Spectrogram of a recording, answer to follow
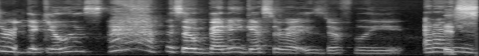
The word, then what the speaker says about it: Bene Gesserit: The Bene Gesserit, is that how you say that? Is that correct? Yeah, I've been watching Quinn's ideas, and he said it. I always said Bean Gesserit.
